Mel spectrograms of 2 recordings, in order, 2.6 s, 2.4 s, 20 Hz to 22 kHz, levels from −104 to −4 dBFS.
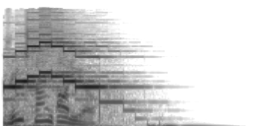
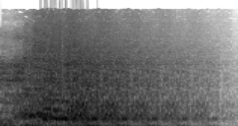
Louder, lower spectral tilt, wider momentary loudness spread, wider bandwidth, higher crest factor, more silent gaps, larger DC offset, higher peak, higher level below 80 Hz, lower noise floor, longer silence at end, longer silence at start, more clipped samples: second, -16 LUFS vs -10 LUFS; second, -1.5 dB/octave vs -3.5 dB/octave; second, 11 LU vs 19 LU; about the same, 17 kHz vs 17.5 kHz; about the same, 14 dB vs 12 dB; neither; neither; second, -8 dBFS vs 0 dBFS; second, -52 dBFS vs -26 dBFS; first, -73 dBFS vs -33 dBFS; first, 1.4 s vs 0.25 s; about the same, 0 s vs 0 s; second, under 0.1% vs 0.1%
